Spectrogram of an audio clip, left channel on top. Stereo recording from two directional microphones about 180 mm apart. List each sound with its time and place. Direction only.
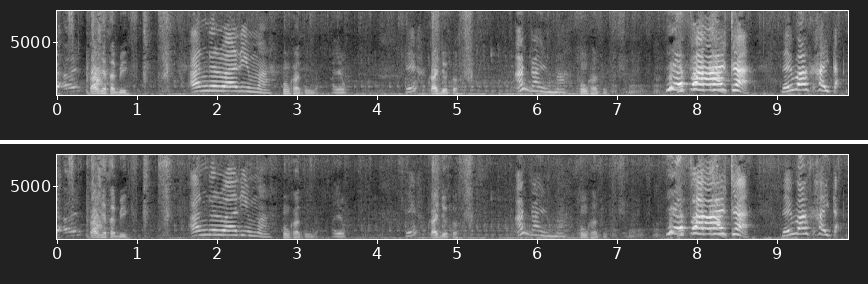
0.4 s speech: 20° left (ahead or behind)
1.6 s a child's voice: 15° right (ahead or behind)
2.8 s speech: 15° left (ahead or behind)
4.6 s speech: 15° left (ahead or behind)
5.7 s a sound: 5° right (ahead or behind)
6.5 s a child's voice: 5° left (ahead or behind)
7.8 s a sound: centre (ahead or behind)
8.4 s a child's voice: 15° right (ahead or behind)
9.0 s a child's voice: 5° left (ahead or behind)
